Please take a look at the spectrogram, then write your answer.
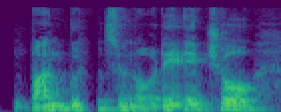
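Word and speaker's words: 万物の霊長: The Japanese pronunciation, Banbutsu no Reicho.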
